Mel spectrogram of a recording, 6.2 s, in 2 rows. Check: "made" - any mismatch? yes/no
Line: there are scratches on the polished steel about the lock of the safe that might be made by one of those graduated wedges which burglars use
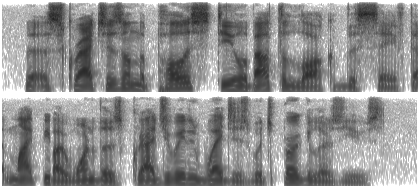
yes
